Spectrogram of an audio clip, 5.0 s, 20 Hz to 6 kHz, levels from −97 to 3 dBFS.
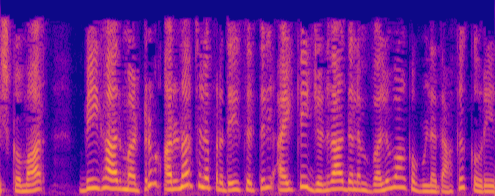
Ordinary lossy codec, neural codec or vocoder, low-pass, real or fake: MP3, 32 kbps; codec, 16 kHz, 2 kbps, FunCodec, trained on Chinese and English, 25 frames a second; 5.4 kHz; fake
